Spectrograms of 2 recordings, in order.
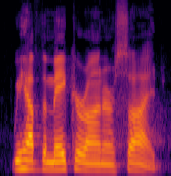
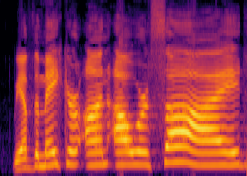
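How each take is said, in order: First: Said in the usual way. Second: Higher, much louder, slow proclamation; triumphant preached cry; slow, booming declaration. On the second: Acted. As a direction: lean on every word from the pulpit. Preaching climax.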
